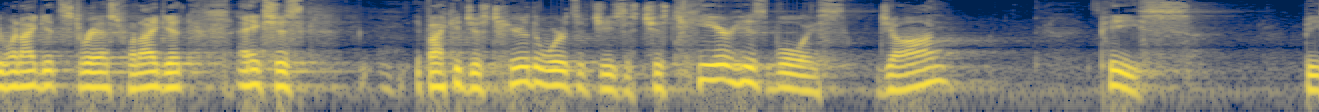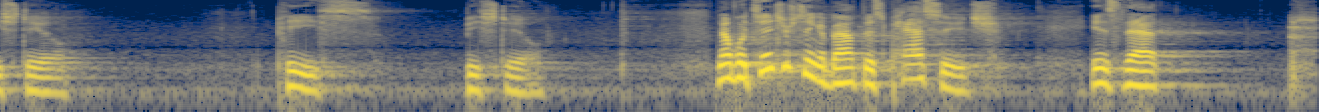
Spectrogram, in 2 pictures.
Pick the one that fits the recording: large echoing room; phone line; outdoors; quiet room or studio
large echoing room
